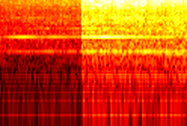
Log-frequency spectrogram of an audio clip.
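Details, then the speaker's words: Engine running with the drive belt removed, microphone underneath: thin steady high-pitched whistle over a rough idle, louder as the engine picks up, still present so it is in the engine, not accessories; cause unconfirmed. "Meron? Meron pa rin? Oo, nasa engine."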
